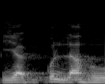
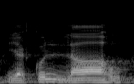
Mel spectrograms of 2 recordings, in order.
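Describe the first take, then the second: First: The vowel in the 'la' syllable is kept short. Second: The vowel in the 'la' syllable is drawn long. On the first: The speaker calls it right. "हु को थोड़ा सा बेशक लंबा कर दें।" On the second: The speaker calls it wrong. "लाहू नहीं पढ़ना, ये मेन गलती है। ... ये गलत है।"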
